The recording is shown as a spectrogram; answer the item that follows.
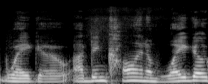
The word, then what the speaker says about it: WAGO: Well, it's not Wago connectors. It's not even Wago. I thought, well, you know, if I'm mispronouncing Wago, maybe it's Wago. Oh no, it's Wago, like W-A-U-G-O.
